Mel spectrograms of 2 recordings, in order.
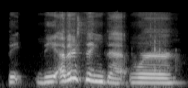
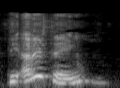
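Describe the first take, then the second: First: Faint, breathy sound off the mic; mic cutting out. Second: Said in the usual way. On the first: Real, not acted. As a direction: voice dropping off the microphone. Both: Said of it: "adjusting the sound, is that better?".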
